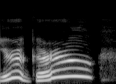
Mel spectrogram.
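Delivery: put-on high-pitched, slow, surprised kid voice. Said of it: "he was like".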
